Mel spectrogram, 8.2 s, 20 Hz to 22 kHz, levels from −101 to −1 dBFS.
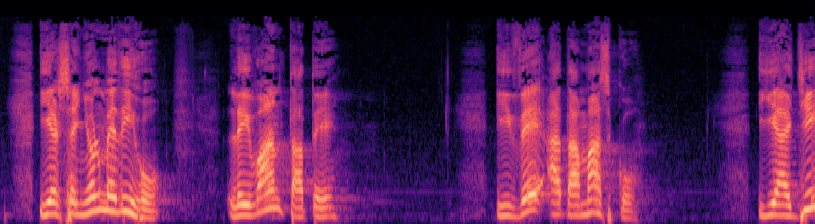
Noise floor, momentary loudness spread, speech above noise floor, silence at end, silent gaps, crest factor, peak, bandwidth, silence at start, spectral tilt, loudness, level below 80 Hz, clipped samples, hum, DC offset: -71 dBFS; 13 LU; 52 dB; 0 s; none; 18 dB; -4 dBFS; 15 kHz; 0.2 s; -4 dB/octave; -19 LUFS; -60 dBFS; under 0.1%; none; under 0.1%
